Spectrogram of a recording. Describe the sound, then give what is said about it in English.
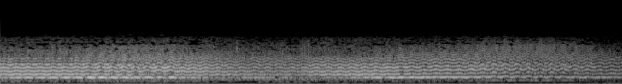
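A steady, loud insect-like buzz drones for about six seconds, a hornet sound effect for The Green Hornet, its harmonic-rich tone wavering slightly in pitch like a hornet in flight, with no voices. “The Green Hornet strikes again.”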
